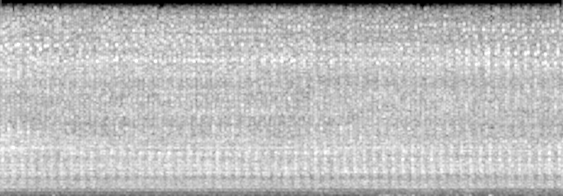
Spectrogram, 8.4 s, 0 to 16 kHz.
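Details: 2009 Honda Civic Hybrid 1.3 petrol engine at idle: steady light knock, about three to four taps a second; owner unsure whether timing chain, piston slap or bearings.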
